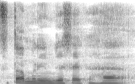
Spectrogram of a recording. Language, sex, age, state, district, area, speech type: Hindi, male, 45-60, Bihar, Begusarai, urban, spontaneous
